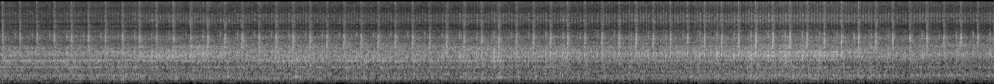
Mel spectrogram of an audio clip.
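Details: BMW Z4 E86 2.5i 177 hp idling with fast, even metallic ticking, about three ticks a second; unchanged after switching oil from 0W30 to 10W40.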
